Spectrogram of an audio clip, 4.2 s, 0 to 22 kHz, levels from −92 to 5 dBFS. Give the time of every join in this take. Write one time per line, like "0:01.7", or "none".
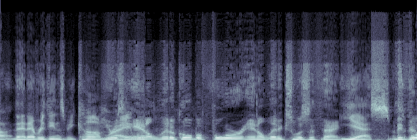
none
